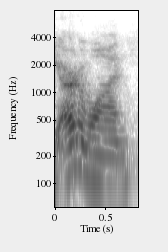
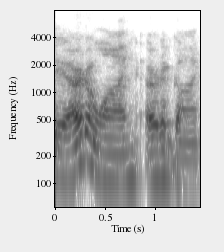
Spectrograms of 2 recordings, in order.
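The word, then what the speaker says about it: Erdoğan: people were rallying to Erdogan, you would say, but it's Erdogan, I believe, in the pronunciation.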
